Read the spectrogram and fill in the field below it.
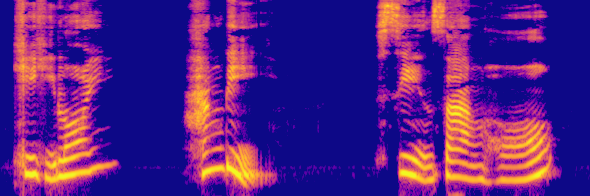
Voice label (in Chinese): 客語 課室生活用語 海陸腔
